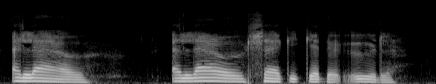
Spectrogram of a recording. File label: "alaaw", smalgyax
